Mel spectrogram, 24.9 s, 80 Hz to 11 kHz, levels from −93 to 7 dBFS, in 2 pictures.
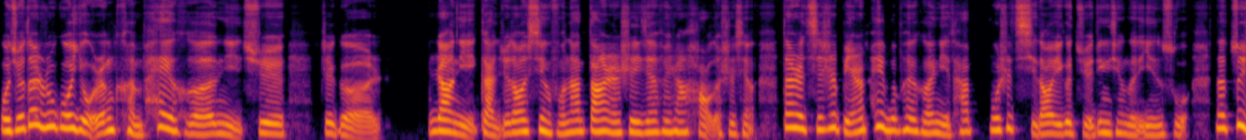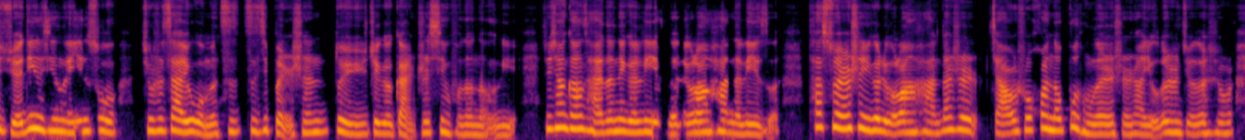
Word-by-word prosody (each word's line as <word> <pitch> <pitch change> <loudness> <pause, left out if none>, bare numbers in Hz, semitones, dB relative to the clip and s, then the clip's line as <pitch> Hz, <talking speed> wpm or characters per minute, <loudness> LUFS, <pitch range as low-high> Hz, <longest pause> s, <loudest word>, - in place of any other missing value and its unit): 我 240 -1 +5
觉 260 +3 +2
得 350 +3 +3
如 315 -1 +4
果 290 -1 +3
有 250 -6 +3
人 240 +6 +3
肯 235 -8 -2
配 280 - +1
合 185 -4 -1
你 180 -8 -3
去 190 -3 -1 0.3
这 200 -2 -2
个 115 -12 -4 0.5
让 230 -1 +4
你 170 -4 -2
感 180 -7 -1
觉 195 - -4
到 215 +2 +3
幸 230 0 +1
福， 200 -1 -6
那 220 +2 +1
当 230 0 +4
然 210 -2 +1
是 215 0 0
一 205 - 0
件 215 +1 -1
非 220 -1 -1
常 215 -1 0
好 - - -4
的 - - -7
事 195 - -7
情， 180 0 -7 0.3
但 300 0 +3
是 280 - +5
其 260 +1 -2
实 290 +3 +1
别 215 -5 -1
人 245 - +1
配 315 +4 +1
不 245 -3 +1
配 240 0 0
合 205 -3 -2
你， 195 -4 -1
它 225 +6 -5 0.2
不 250 -1 0
是 275 +2 -1
起 250 -8 -3
到 185 +2 +1
一 185 -1 0
个 205 - +1
决 190 -1 -6
定 210 0 -2
性 200 -1 -5
的 175 - -4
因 170 +1 -3
素， 180 0 -8 0.3
那 285 0 +2
最 315 +4 +4
决 195 -4 +2
定 275 +3 +5
性 240 -1 +1
的 220 - +1
因 220 +2 0
素 230 -3 -1 0.2
就 240 - -2
是 245 +1 0
在 235 -2 +3
于 - - +7
我 215 -3 +3
们 180 +2 -2
自 225 +1 -5
自 235 +1 -6
己 250 - -2
本 200 -7 -3
身 215 +3 -3
对 225 -5 +2
于 185 0 -3
这 205 +1 0
个 190 -1 0
感 - - -1
知 210 0 -4
幸 220 0 -1
福 190 -2 -8
的 180 0 -3
能 170 -2 -5
力。 165 -1 -6 0.2
就 275 - -1
像 295 +1 +4
刚 275 -1 +4
才 230 -5 +1
的 225 +1 +1
那 235 0 +3
个 215 -1 +3
例 220 0 +1
子， 180 -1 -4
流 195 - -1
浪 215 +1 +5
汉 230 -1 0
的 190 - -2
例 185 -1 0
子， - - -10 0.3
他 310 -3 0
虽 305 -1 +3
然 280 +1 +5
是 295 0 +2
一 255 - +3
个 245 - +5
流 210 -5 +2
浪 210 +1 +4
汉， 210 -3 -4
但 255 +1 0
是 255 -3 0
假 190 -2 -1
如 205 - +1
说 255 +3 -1
换 285 0 +2
到 245 -1 +2
不 290 +4 0
同 210 -7 -2
的 185 - +1
人 180 - 0
身 185 -1 -6
上， 190 -1 -4
有 175 - -3
的 210 - 0
人 215 -1 -1
觉 195 - -7
得 195 +2 -2
说 200 0 -6
215 Hz, 315 characters per minute, -19 LUFS, 195-245 Hz, 0.5 s, 于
